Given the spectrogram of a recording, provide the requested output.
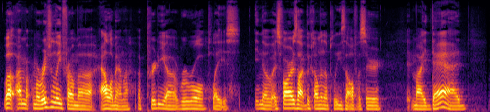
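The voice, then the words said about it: Comforting regional accent. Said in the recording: “I comforted him with my accent ... that nice, comforting accent”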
